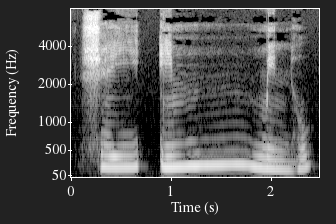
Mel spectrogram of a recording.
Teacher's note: نون پر سکون تو نون پر اظہار کیا جائے گا، یعنی کہ نون کو ہم کلیئر پڑھیں گے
